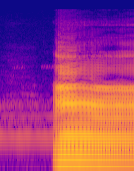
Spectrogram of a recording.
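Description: A man's voice holding one long, low vowel at a steady pitch, starting just under a second in.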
